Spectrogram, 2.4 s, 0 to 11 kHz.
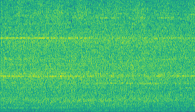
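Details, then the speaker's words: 1995 Ford Crown Victoria LX after replacing serpentine belt, idler and tensioner pulleys (previously screeching): engine running loud and even, no squeal, chirp or knock; belt drive now quiet. "engine's running really good no noises"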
